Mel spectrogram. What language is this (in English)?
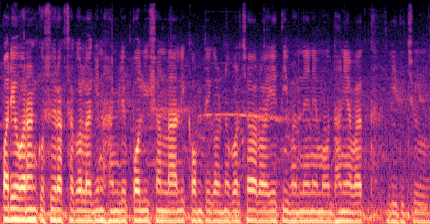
Nepali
